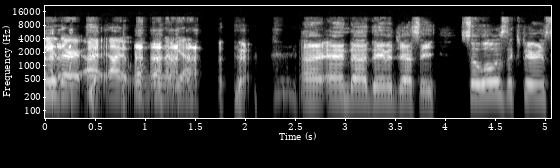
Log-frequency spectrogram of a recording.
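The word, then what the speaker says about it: Gyasi: have actors like Rufus Su krie Russell David yasi Jesse that's how you pronounce it yeah I was not even close okay that's okay I wasn't either I yeah and David Jesse so what was experience like on set with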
